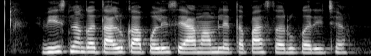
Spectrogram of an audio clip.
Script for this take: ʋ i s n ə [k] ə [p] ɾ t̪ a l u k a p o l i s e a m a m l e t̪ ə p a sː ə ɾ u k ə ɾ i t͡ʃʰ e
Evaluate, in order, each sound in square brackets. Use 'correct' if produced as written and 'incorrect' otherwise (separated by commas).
incorrect, incorrect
